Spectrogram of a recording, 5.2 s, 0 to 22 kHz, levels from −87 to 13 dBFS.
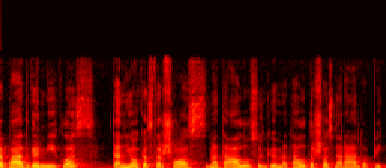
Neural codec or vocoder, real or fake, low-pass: none; real; 14.4 kHz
